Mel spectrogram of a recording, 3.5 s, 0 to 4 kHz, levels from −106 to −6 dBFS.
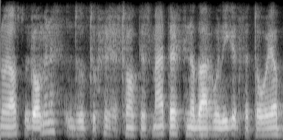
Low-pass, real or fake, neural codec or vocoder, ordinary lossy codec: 3.6 kHz; fake; codec, 16 kHz, 0.5 kbps, X-Codec, WavLM features, trained on Multilingual LibriSpeech; Opus, 64 kbps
